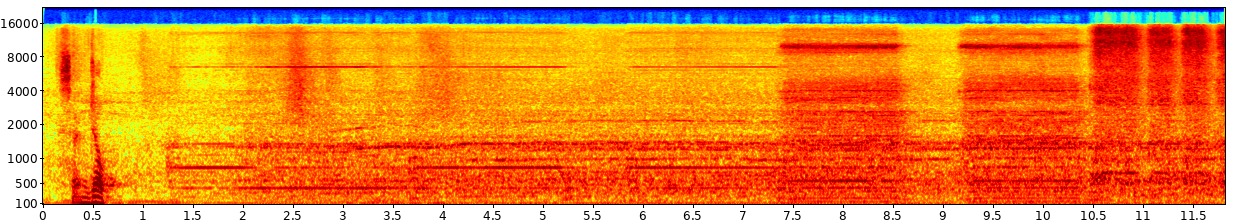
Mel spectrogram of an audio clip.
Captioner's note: printer machine noise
